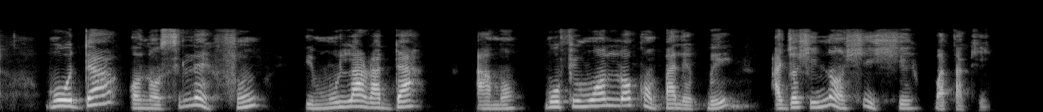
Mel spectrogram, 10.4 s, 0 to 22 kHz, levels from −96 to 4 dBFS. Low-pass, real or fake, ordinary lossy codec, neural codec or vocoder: none; fake; none; codec, 16 kHz, 8 kbps, FreqCodec, smaller model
